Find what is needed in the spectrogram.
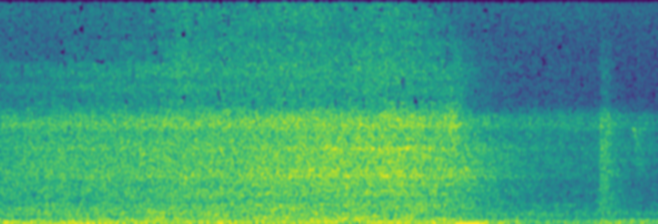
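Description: A steady rushing noise with a low hum under it, easing off about five seconds in.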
